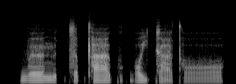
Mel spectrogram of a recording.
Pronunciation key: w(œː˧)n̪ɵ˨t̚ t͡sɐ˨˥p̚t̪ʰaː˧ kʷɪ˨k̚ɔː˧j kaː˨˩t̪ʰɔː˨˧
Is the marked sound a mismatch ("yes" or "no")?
no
